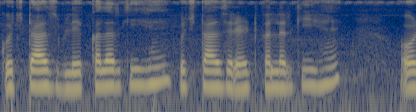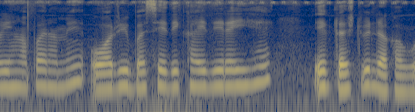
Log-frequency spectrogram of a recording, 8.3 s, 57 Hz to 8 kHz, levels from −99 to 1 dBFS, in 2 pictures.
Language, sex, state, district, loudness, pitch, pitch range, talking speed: Hindi, male, Maharashtra, Dhule, -34 LUFS, 175 Hz, 165-185 Hz, 195 wpm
